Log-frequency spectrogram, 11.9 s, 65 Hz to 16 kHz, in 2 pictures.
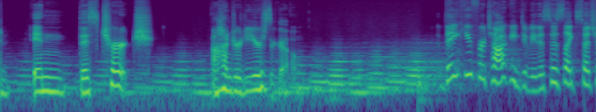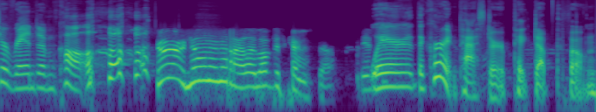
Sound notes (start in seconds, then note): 6.8 laughs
